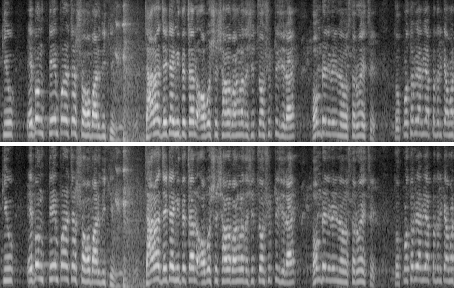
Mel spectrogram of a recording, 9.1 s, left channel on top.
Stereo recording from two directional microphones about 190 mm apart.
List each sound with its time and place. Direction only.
0.0 s a man's voice: 25° left (ahead or behind); by 9.0 s 5° left (ahead or behind)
